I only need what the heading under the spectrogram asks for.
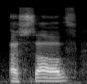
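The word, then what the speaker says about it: עשו: It's not a theory that the name Isu, or Hebrew pronunciation Asav, begins with the letter Ain.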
